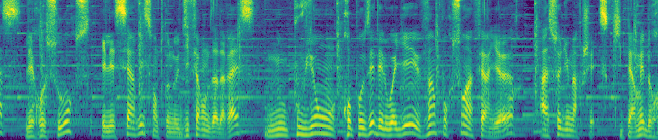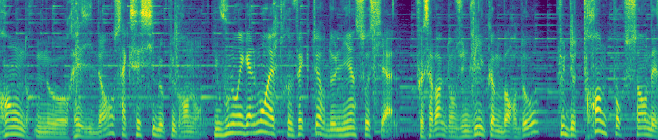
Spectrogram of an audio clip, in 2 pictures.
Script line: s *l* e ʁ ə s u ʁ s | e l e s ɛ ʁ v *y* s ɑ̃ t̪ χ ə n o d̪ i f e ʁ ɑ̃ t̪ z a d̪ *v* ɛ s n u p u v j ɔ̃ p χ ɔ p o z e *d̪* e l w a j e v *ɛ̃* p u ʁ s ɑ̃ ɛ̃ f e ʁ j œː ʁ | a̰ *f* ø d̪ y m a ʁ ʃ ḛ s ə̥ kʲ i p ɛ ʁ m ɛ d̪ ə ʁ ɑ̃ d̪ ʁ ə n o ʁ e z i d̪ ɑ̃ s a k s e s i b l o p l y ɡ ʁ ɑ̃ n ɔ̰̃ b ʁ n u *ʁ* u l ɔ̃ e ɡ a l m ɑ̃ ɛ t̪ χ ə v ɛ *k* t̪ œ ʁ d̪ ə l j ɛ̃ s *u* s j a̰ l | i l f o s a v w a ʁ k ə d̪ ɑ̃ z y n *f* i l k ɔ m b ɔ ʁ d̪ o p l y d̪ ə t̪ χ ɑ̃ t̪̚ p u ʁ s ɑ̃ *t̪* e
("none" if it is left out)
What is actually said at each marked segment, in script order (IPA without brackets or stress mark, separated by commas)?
l, i, ʁ, d̪, ɛ̃, s, v, k, ɔ, v, d̪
